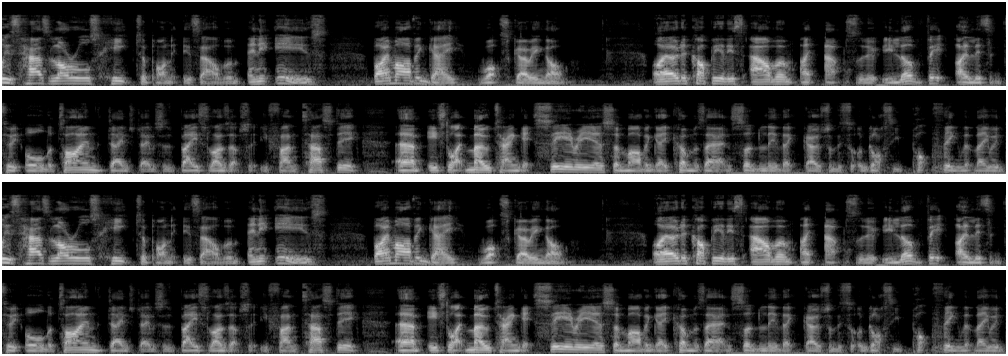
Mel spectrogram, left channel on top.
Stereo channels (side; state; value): both; identical; correlation 1.00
